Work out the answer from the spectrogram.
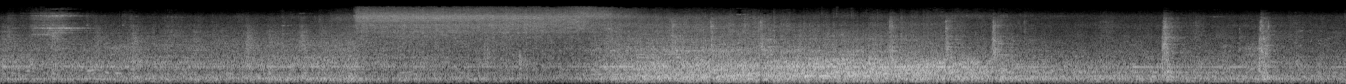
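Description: Diesel locomotive hauling a passenger train into a station and passing close by. Its running noise swells as the locomotive goes past, about six to ten seconds in, then the coaches roll by with two sharp wheel clacks near the end.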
